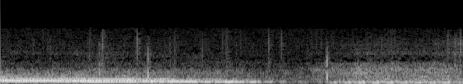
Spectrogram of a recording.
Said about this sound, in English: We'd better pull into this gas station. Won't be another for 20 miles.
